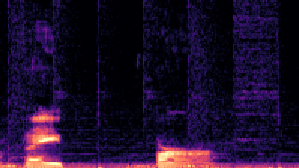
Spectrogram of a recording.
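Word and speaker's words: VaBur: this is uh a a vape burr and i pronounce that so there's no confusion you bur virginia burley predominantly and with that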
